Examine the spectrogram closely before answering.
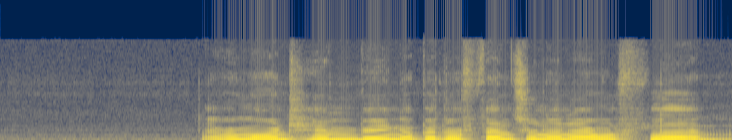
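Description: A young man speaks calmly, close to a microphone.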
